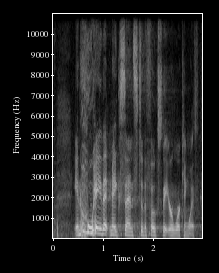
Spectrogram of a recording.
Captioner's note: laughs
